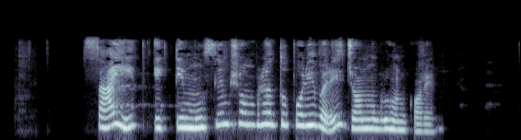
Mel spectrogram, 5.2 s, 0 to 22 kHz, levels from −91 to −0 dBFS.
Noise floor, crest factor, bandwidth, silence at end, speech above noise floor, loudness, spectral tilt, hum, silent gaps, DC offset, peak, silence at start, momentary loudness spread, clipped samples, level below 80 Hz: -71 dBFS; 16 dB; 8.4 kHz; 0.8 s; 54 dB; -17 LUFS; -3.5 dB/octave; none; none; under 0.1%; -2 dBFS; 0.85 s; 12 LU; under 0.1%; -64 dBFS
